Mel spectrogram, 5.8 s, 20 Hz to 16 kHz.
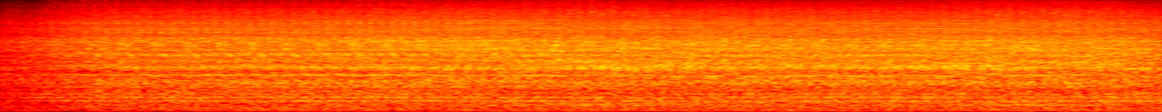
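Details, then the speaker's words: BMW 760Li V12 after new spark plugs, ignition coils, crankcase breathers and hoses; original BMW crankcase breather valves refitted, engine restarted. Steady even idle with smooth airy hiss, the earlier high-pitched squeal now gone: normal idle. "we don't have that high pitching squeal now"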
